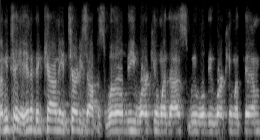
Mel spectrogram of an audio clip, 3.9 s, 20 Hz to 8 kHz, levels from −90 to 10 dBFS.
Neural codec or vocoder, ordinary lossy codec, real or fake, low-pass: autoencoder, 48 kHz, 128 numbers a frame, DAC-VAE, trained on Japanese speech; Opus, 32 kbps; fake; 7.2 kHz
